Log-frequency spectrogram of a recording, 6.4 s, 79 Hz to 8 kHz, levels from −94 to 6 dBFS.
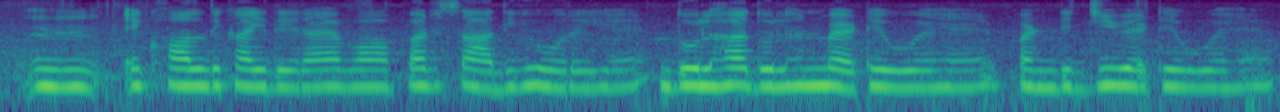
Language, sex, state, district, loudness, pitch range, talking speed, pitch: Hindi, female, Uttar Pradesh, Etah, -28 LUFS, 225-235 Hz, 215 wpm, 230 Hz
